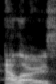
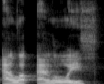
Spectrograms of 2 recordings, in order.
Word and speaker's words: aloe: You know, it's like okay, when you talk about aloes, like I used to say alloys, but then people go, no, it's aloe like aloe vera, and Okay, then that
